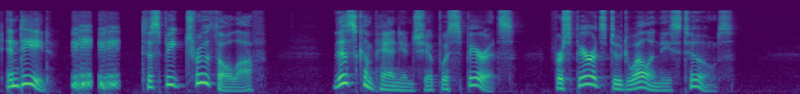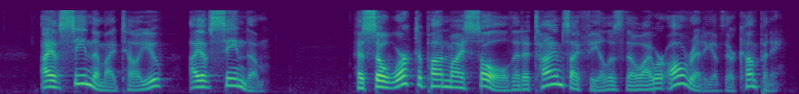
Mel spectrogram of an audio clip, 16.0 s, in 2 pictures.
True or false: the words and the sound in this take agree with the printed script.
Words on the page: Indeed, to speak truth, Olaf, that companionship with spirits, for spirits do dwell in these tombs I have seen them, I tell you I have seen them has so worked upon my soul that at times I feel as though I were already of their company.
false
